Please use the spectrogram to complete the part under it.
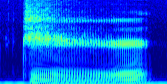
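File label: "zhi3", Mandarin Chinese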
